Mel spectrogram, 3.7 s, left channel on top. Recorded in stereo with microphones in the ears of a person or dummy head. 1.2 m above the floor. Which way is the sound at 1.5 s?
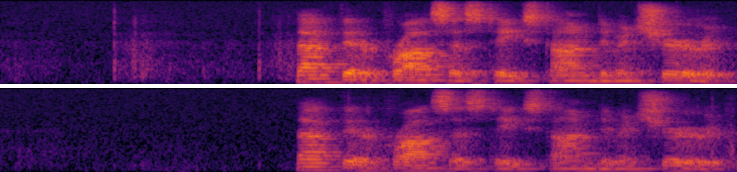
25° left (ahead or behind).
